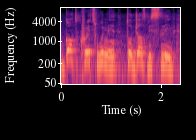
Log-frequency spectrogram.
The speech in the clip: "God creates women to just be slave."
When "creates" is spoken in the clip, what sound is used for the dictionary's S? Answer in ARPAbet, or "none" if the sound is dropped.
none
